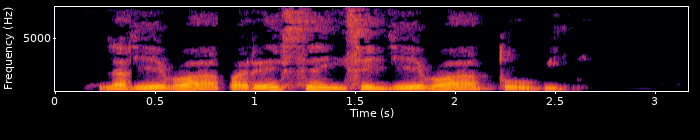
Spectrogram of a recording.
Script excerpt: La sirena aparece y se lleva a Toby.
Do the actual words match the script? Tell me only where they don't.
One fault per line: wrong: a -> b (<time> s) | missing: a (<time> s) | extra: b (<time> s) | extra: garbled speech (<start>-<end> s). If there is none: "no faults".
wrong: sirena -> lleva (0.4 s)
